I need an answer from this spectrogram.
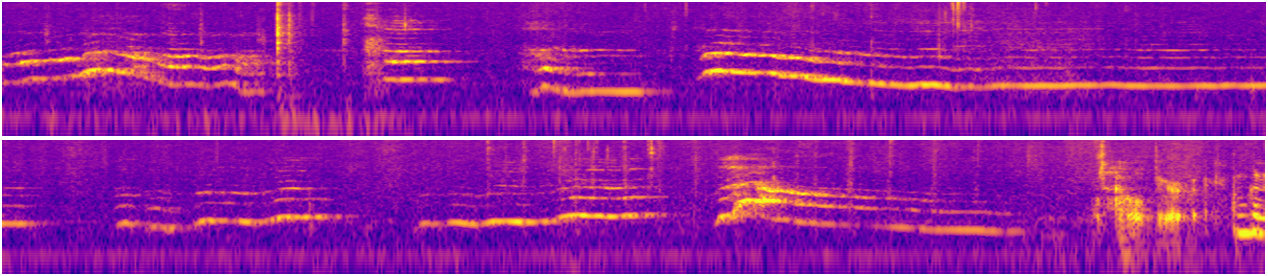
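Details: Six-week-old blenheim Cavalier King Charles Spaniel puppies, a litter of five born at New Year's, in an indoor puppy pen; drawn-out high whines and yelps that slide downward then rise again, several separate cries, over a soft steady hum.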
